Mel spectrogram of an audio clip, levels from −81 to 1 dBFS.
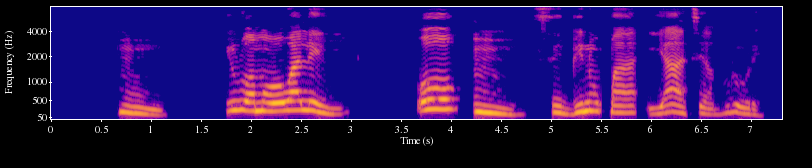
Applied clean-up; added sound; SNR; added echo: none; none; none; none.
